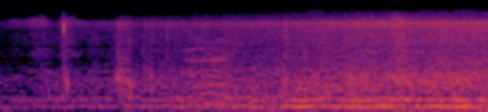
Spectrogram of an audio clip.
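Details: A single bee found at a bee farm in the flooded forest of West Tonle Sap Lake, Cambodia. It gives a faint, steady droning hum that grows slightly louder toward the end, with a soft click near the start.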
